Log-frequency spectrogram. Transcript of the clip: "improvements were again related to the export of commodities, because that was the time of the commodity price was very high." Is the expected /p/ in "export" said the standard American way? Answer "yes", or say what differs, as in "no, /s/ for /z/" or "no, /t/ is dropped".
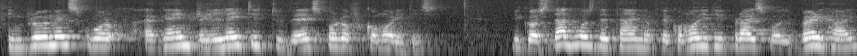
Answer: yes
